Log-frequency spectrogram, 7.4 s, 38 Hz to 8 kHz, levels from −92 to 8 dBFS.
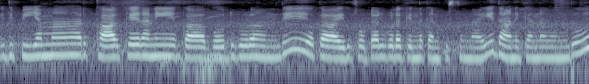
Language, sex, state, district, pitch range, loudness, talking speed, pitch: Telugu, female, Andhra Pradesh, Srikakulam, 205-235 Hz, -16 LUFS, 145 wpm, 215 Hz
